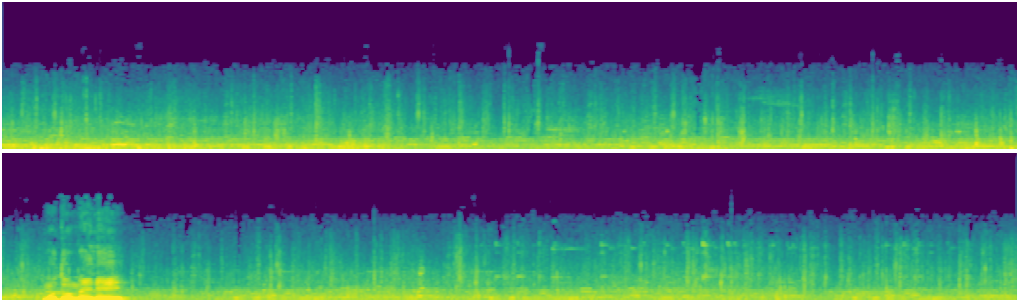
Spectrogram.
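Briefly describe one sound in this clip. A crowd of men and women murmur and chatter nearby.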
